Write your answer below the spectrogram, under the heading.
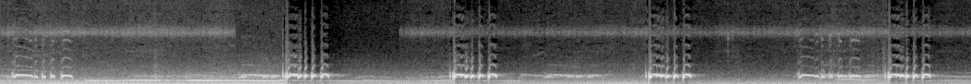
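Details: Zebra dove cooing played as a trapping lure: four bursts of quick stuttering notes run into short rolled coos, spaced roughly two seconds apart, with softer coos between, a drawn-out whistle early on, low background hum and a faint steady high tone.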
